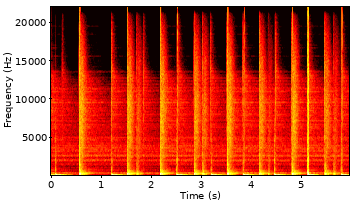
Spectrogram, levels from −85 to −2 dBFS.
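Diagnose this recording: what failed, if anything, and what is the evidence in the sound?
Integer overflow cracks appear at 0.56, 1.51 and 5.80 s, and across longer loud passages at 2.17–2.53, 3.52–3.85 and 4.82–5.14 s. The failure sits in a fixed-point gain or sample-format stage: music peaks pushed about 1 to 4 dB past full scale wrapped to the opposite extreme instead of saturating. Every such peak jumps across the whole range, giving harsh cracks far sharper than clipping, densest in the 4 dB passages.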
